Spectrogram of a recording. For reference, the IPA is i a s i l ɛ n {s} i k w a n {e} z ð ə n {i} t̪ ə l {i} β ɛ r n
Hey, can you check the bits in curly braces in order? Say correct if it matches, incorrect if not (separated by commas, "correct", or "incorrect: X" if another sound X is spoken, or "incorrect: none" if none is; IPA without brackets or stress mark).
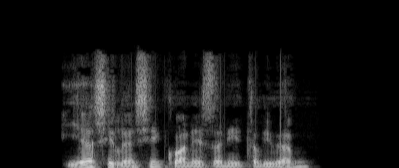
correct, correct, correct, correct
